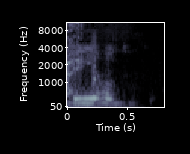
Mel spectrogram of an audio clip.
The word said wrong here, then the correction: Neild: I'm sorry, I think I totally butchered that. Um, but they were pointing out, and it's, it's really kind of shocking, really. Neild, N E I L D, Neild versus District of Columbia.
